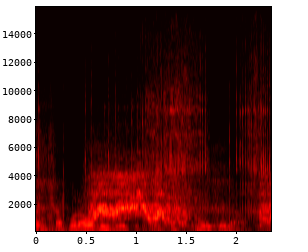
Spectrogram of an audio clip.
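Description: A man's wordless voice, wavering up and down in pitch, with no words made out.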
